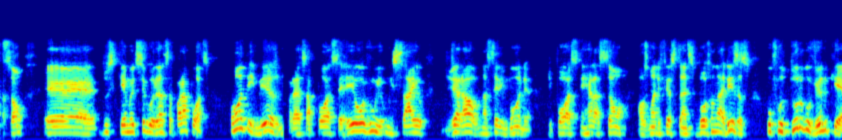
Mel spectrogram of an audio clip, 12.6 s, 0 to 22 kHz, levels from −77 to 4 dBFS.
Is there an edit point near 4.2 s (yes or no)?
yes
